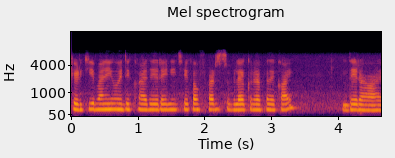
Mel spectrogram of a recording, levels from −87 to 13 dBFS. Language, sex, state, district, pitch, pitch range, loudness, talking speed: Hindi, female, Uttar Pradesh, Jalaun, 210 Hz, 205-215 Hz, -17 LUFS, 220 wpm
